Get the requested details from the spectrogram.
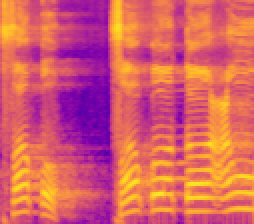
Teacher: huruf qaf sukun yang mati asli di tengah kalimat qalqala sugra kita pantulkan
